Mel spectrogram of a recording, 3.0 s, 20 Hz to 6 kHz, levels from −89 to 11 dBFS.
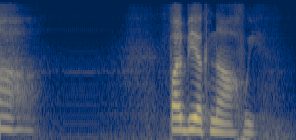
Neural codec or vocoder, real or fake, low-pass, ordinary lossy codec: codec, 16 kHz, about 1 kbps, DyCAST, with the encoder's durations; fake; 5.4 kHz; none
